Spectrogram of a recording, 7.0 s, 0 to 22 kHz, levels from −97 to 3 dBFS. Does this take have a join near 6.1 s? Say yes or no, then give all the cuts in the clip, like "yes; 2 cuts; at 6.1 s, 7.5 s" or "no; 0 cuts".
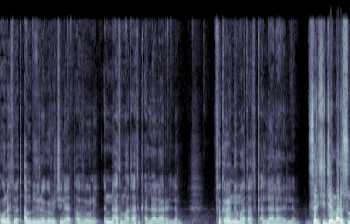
yes; 1 cut; at 6.1 s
